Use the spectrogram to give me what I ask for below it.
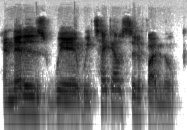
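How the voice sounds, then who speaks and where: This New Zealand-accented company founder speaks in a mid-range, creaky voice, animated and fairly quick, on a video call panel. His computer mic cuts off the highs. He explains steadily while filling gaps with ums and uhs.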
